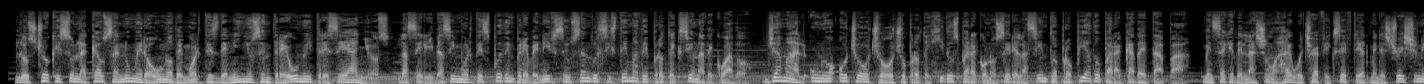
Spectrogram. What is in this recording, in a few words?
Spanish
